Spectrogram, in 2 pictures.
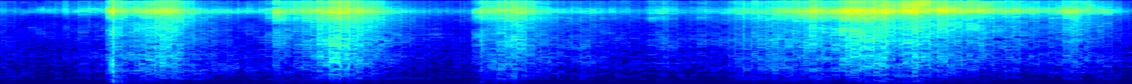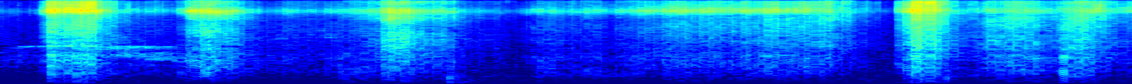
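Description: Irregular scratching and rubbing noises in bursts of one to two seconds each, with a short thin steady tone about sixteen seconds in.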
